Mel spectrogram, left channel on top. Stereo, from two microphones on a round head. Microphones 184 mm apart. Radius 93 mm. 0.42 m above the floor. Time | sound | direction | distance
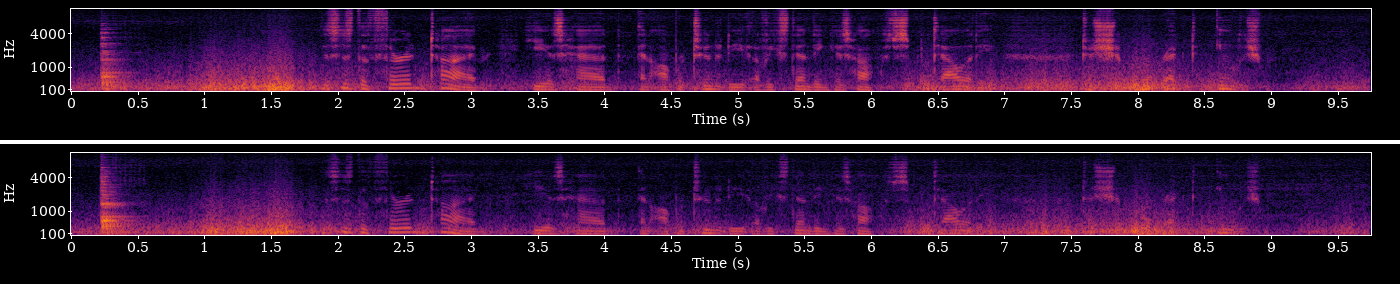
0.2 | a piano | 35° right (ahead or behind) | ?
1.9 | a man speaking | 65° left (ahead or behind) | ?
